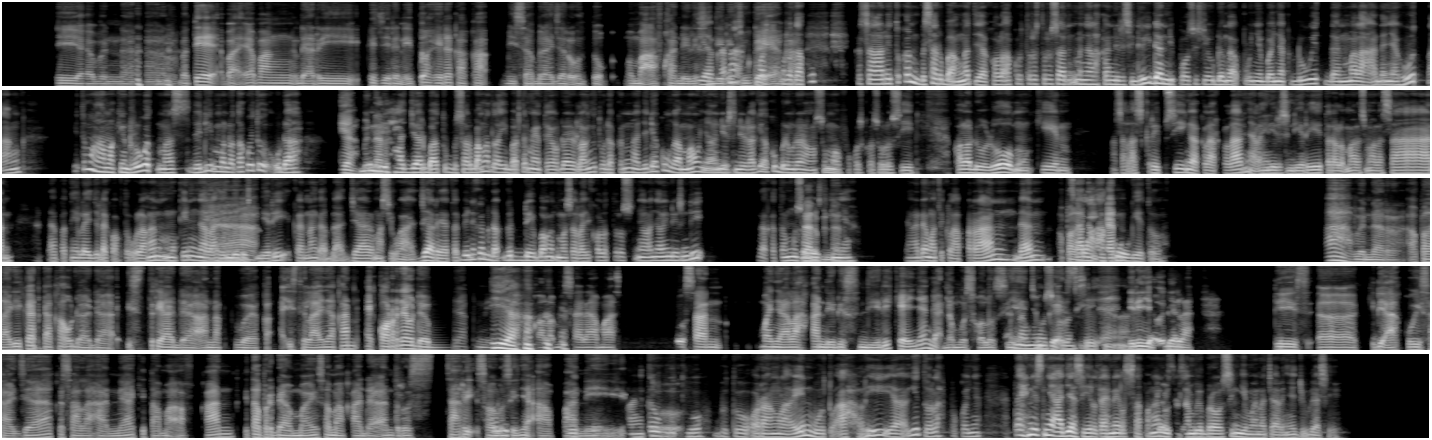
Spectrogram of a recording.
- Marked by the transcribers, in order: chuckle; chuckle; "Teknisnya" said as "tehnisnya"; "teknis" said as "tehnis"; in English: "browsing"
- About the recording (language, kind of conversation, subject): Indonesian, podcast, Bagaimana kamu belajar memaafkan diri sendiri setelah membuat kesalahan besar?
